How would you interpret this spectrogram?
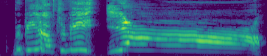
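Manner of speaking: full-throated war cry, high and long; yelling. Acted. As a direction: yell it like a drill leader. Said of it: "yelled Gobber the Belch".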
